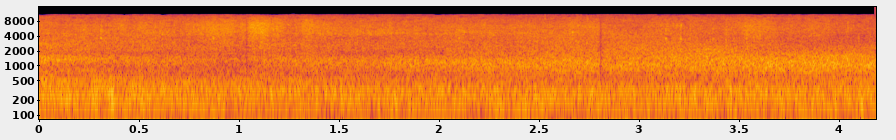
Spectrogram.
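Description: Steady highway traffic noise, an even roar with no single event standing out.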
